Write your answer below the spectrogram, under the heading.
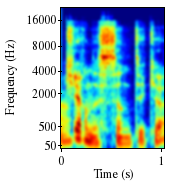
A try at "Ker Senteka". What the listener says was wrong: Non, Ker Senteka, pas de N. Ker. Comme le Ker, mais sans E.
